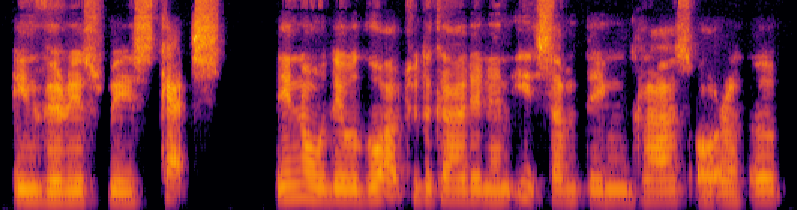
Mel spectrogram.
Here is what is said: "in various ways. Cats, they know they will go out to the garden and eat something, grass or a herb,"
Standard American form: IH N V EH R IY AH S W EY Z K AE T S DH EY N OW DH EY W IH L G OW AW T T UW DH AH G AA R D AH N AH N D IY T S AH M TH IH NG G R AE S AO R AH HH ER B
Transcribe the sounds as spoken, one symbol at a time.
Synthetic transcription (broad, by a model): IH N V EH R IY AH S W EY S K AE T S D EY N OW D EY W IH L G OW AW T T UW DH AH G AA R D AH N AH N IY T S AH M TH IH NG G L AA S AO R AH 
